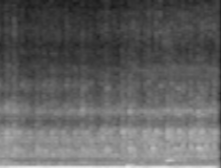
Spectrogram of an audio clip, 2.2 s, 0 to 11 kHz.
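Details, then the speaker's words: 1985 Ford Hino diesel truck revived after sitting: a deep, even diesel thrum at idle with no knocks or misses. Normal, smooth idle. "Sounds good, Bill. Sounds real good."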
